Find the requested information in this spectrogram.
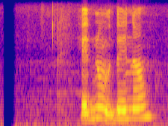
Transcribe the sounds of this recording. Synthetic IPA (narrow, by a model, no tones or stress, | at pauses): hednũd̪enã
